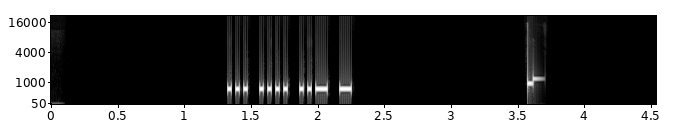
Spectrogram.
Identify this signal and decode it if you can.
Morse code, heard as a keyed tone, about 40 wpm, 700 Hz. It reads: SHUT
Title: Four Letter Words - 40wpm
